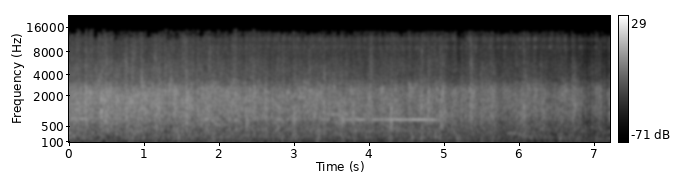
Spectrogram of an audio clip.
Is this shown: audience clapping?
yes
